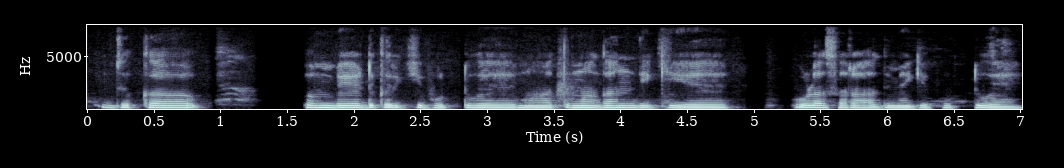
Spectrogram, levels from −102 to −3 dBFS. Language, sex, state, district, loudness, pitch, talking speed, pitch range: Rajasthani, female, Rajasthan, Churu, -17 LUFS, 185 Hz, 85 wpm, 175-200 Hz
